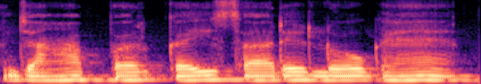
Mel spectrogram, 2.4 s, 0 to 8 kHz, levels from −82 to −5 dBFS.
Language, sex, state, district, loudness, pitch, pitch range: Hindi, male, Jharkhand, Ranchi, -12 LUFS, 105 Hz, 100-110 Hz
